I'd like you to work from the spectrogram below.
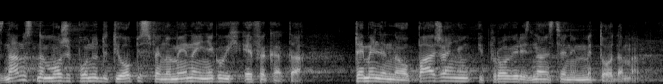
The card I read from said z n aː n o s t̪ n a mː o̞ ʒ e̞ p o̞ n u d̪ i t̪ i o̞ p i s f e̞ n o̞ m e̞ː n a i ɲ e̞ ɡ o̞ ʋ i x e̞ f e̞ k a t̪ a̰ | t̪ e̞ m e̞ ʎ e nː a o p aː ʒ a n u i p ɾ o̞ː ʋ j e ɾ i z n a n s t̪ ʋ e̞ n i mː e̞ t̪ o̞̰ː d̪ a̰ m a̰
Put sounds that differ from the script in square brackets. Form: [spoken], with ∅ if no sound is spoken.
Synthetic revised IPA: z n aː n o s t̪ n a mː o̞ ʒ e̞ p o̞ n u d̪ i t̪ i o̞ p i s f e̞ n o̞ m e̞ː n a i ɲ e̞ ɡ o̞ ʋ i x e̞ f e̞ k a t̪ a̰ | t̪ e̞ m e̞ ʎ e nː a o p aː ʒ a [ɲ] u i p ɾ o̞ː ʋ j e ɾ i z n a n s t̪ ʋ e̞ n i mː e̞ t̪ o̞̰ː d̪ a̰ m a̰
